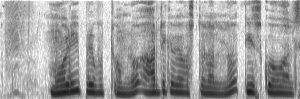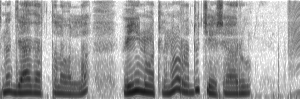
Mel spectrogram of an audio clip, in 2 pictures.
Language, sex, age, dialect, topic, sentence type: Telugu, male, 18-24, Central/Coastal, banking, statement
